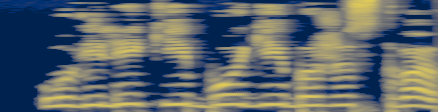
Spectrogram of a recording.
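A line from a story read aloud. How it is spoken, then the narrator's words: Pleading. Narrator (Russian): взмолился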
